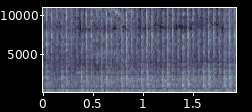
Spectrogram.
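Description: An Eicher two-cylinder tractor engine runs at idle close by, a loud, steady, rhythmic chugging throb that continues without pause and with no voices over it.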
